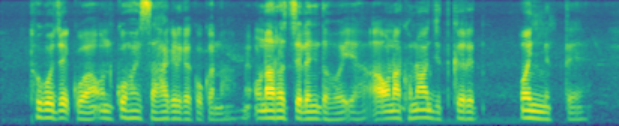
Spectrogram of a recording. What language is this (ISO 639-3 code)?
sat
